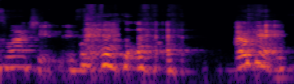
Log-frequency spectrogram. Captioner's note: laughs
